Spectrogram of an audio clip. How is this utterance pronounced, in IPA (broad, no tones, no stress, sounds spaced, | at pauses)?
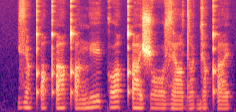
z ĩ qʼ ɔ qʼ ɜ qʼ ʌ ŋ ɪː k ɔ qʼ ɛ ʃ ɔː z æ dˤ i ɡ ɪ qʼ ɛ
